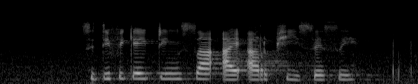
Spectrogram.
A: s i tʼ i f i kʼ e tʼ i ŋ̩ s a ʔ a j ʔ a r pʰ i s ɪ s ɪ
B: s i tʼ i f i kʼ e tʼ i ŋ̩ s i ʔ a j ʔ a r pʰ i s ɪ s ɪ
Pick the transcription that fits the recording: A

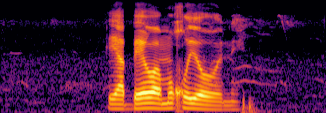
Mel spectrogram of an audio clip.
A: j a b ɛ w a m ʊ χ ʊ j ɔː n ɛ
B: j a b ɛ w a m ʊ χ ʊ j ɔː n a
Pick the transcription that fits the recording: A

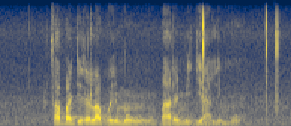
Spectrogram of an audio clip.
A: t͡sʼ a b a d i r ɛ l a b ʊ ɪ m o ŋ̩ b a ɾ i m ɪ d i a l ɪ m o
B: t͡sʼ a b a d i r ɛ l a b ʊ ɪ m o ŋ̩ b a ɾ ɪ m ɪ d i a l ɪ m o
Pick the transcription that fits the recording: B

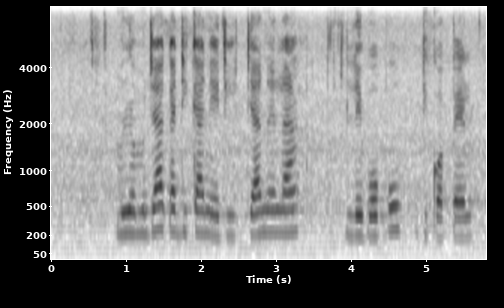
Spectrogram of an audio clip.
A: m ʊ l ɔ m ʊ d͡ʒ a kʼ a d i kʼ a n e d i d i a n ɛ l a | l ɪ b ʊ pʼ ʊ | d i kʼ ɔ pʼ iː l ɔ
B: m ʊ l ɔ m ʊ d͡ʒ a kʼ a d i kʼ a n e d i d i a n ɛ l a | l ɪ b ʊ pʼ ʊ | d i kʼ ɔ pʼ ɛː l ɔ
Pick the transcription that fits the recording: B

